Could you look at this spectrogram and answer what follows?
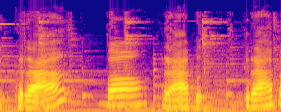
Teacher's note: యొక్క శబ్దం మనం క ర అని కాకుండా క్ర అని తీసుకుంటాం గమనించండి శబ్దం క ర కాదు క్ర అవుతుంది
